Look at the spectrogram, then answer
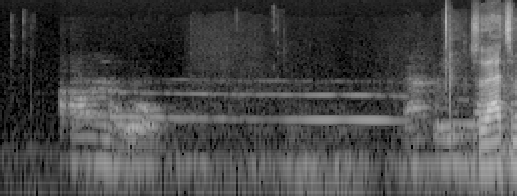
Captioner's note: person making howling sounds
